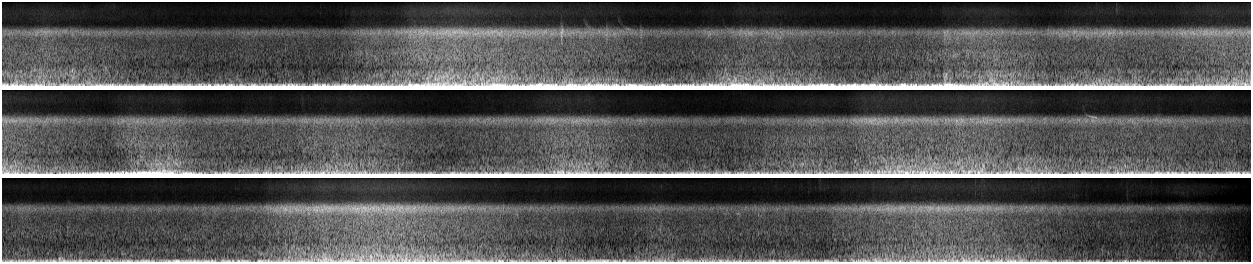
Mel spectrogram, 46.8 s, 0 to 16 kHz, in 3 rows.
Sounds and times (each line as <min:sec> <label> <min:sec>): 0:00.0 waves 0:46.7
